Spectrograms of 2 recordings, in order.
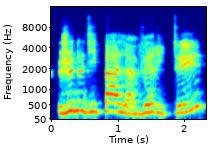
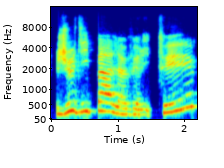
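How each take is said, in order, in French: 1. Le mot ne se prononce devant dis. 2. Le mot ne n'est pas prononcé devant dis. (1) "То же самое в отрицании" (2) "буду опускать «но», потому что в отрицании «но» опускается в разговорной речи"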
